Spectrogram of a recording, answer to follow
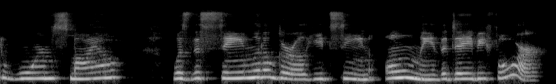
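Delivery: ordinary delivery, nothing marked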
